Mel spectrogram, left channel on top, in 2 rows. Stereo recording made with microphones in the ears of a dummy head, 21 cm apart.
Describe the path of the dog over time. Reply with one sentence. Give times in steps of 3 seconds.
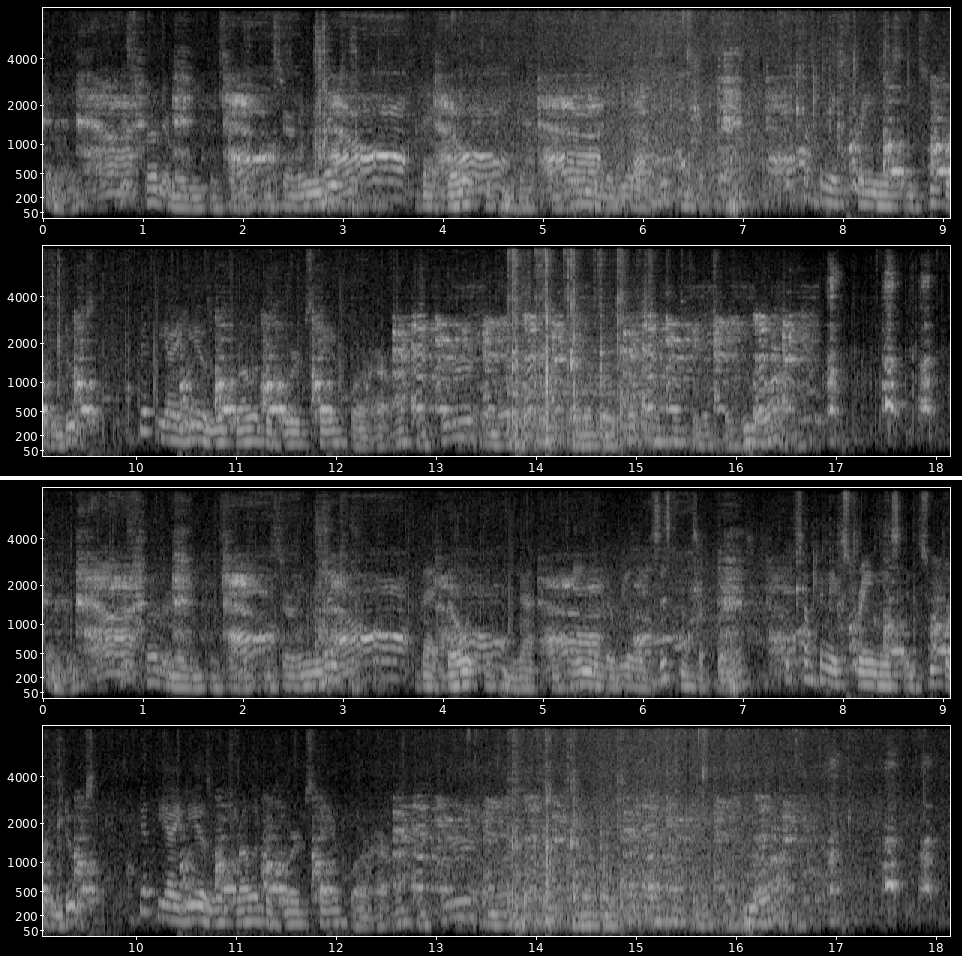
You can hear the dog in the centre from 0 s and on the left from 3 s.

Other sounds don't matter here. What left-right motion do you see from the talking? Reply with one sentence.
In this clip you hear the talking go right and come back.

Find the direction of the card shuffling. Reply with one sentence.
You can hear the card shuffling on the left.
